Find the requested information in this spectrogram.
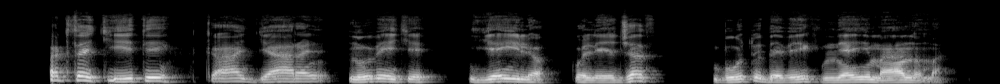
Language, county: Lithuanian, Panevėžys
